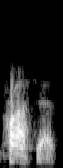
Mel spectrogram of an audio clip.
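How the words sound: It is said with the host country's pronunciation. "which we use here in this country"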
